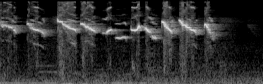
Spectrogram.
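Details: Energetic 'tembakan' burst from a caged white-eye in peak form: a continuous stream of rapid, very high, downslurred chirps and twitters that fades out at the end.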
